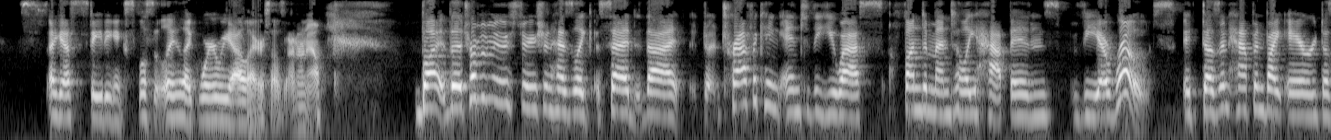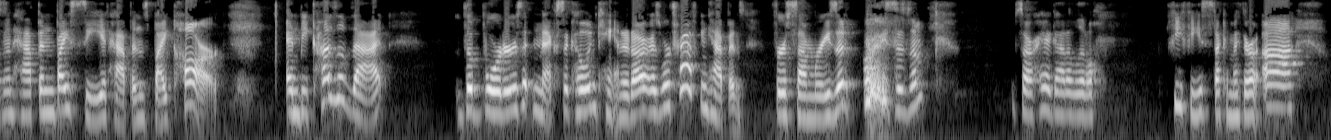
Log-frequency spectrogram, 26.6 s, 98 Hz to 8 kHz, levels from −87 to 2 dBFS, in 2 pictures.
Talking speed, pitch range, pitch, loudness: 165 wpm, 210-275 Hz, 235 Hz, -14 LUFS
